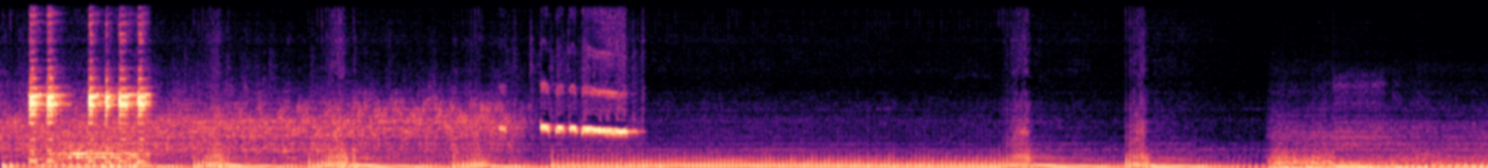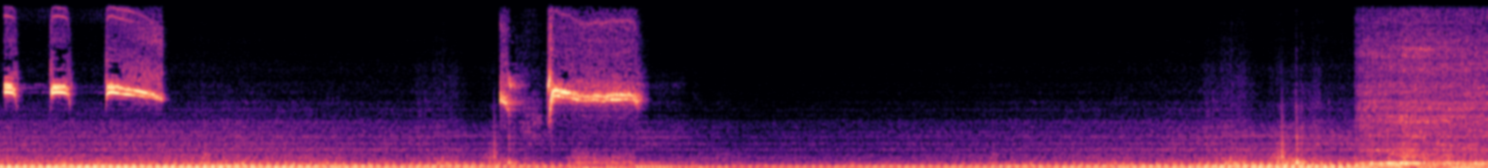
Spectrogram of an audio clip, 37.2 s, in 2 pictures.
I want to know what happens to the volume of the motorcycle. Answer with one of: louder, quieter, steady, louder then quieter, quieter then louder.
quieter then louder.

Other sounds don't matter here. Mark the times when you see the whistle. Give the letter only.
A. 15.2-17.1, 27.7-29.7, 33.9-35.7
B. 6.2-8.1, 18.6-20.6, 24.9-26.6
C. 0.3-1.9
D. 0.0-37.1
B.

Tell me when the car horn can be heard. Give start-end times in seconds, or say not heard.
0.3-1.9.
